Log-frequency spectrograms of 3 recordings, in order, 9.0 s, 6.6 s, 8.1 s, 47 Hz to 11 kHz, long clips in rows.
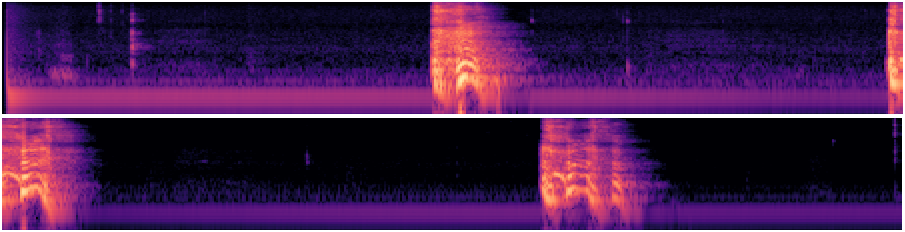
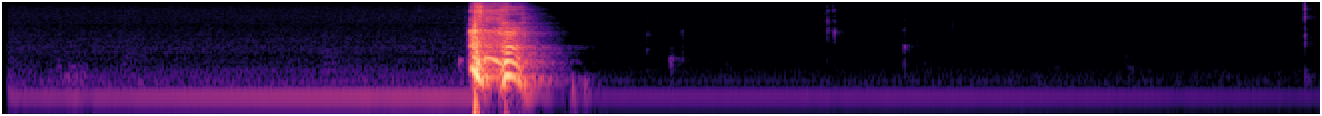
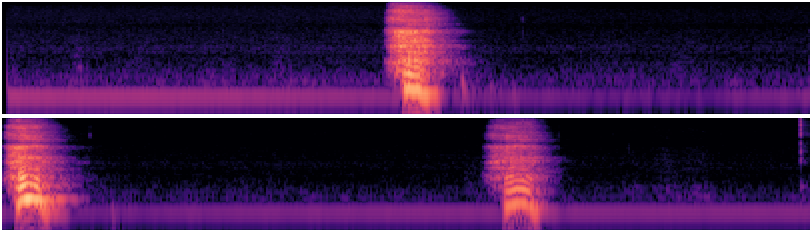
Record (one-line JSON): {"three_cough_length": "9.0 s", "three_cough_amplitude": 32768, "three_cough_signal_mean_std_ratio": 0.23, "cough_length": "6.6 s", "cough_amplitude": 32768, "cough_signal_mean_std_ratio": 0.15, "exhalation_length": "8.1 s", "exhalation_amplitude": 28133, "exhalation_signal_mean_std_ratio": 0.21, "survey_phase": "beta (2021-08-13 to 2022-03-07)", "age": "65+", "gender": "Male", "wearing_mask": "No", "symptom_none": true, "smoker_status": "Ex-smoker", "respiratory_condition_asthma": false, "respiratory_condition_other": false, "recruitment_source": "REACT", "submission_delay": "2 days", "covid_test_result": "Negative", "covid_test_method": "RT-qPCR"}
